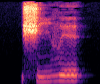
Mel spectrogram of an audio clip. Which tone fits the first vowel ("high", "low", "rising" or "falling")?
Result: rising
